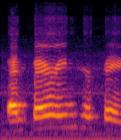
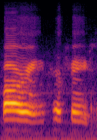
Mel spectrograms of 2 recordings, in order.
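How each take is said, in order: First: Baring said like "bearing"; "baring" with the vowel of "bear"; mispronounced word. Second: Baring said like "barring"; "baring" with the vowel of "bar"; corrected pronunciation. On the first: Reader says "baring" before the friend corrects it. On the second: Reader fixes "baring" after the friend's correction. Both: Real, not acted.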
